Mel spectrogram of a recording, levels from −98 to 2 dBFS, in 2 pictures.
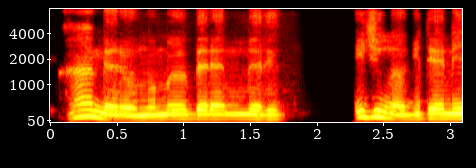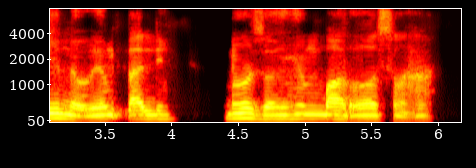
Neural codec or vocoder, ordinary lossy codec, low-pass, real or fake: codec, 16 kHz, 2 kbps, X-Codec, HuBERT features, trained on general audio; none; none; fake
